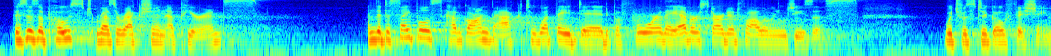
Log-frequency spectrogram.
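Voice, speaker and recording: A woman with an ordinary speaking voice talks at a moderate pace, with medium pitch and ordinary pitch variation. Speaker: Episcopal priest. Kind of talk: church sermon.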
